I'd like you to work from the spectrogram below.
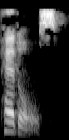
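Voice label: "PEDALS", English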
